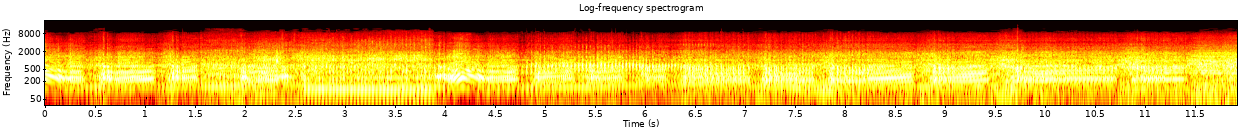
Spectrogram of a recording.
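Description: Husqvarna 300 TE two-stroke engine revving up and down in quick, repeated throttle bursts, about two a second, as the rider works the throttle to hold a wheelie.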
